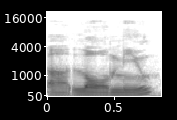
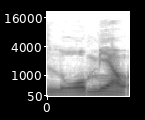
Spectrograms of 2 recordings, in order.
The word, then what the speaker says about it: Lo Mio: Because in Cantonese it's pronounced as Lo Miu. So no R. Yeah, and then even in let's say you want to pronounce in Mandarin is Lo Miao, and I'm sure there are more Lo Miao in China.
